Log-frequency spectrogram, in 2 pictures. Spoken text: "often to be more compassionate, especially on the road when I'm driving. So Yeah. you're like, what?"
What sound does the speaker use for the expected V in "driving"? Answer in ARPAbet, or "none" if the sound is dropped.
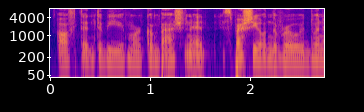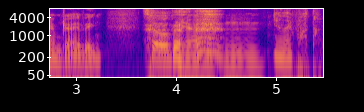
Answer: V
